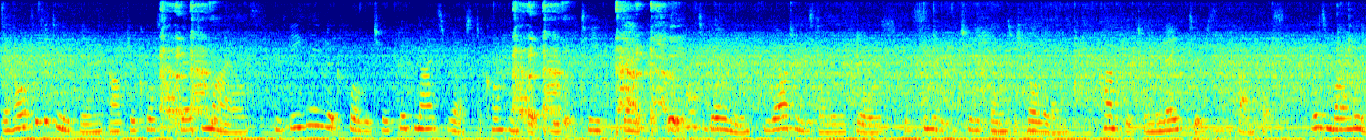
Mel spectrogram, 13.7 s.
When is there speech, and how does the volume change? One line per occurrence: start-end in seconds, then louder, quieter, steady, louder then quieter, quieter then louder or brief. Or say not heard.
0.0-13.6 steady.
